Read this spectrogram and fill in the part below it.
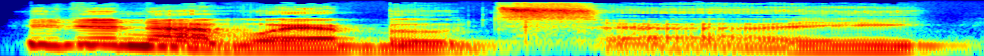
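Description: A man acting a blustering, slow-witted chief constable in a radio mystery. His voice is gravelly and husky, swinging widely in pitch as he speaks in plain, hesitant phrases. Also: huge pitch swings, a bit bright, heavily acted. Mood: baffled, impressed. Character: unimaginative, easily astonished male chief constable.

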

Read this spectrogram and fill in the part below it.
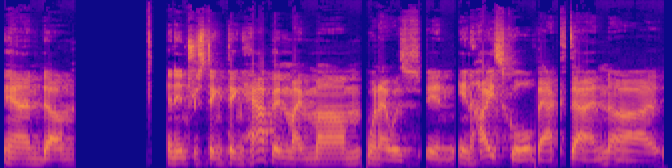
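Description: Male guest, Italian first language, bright tone, loose rambling delivery with fillers. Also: mid-range voice, a little slow, poor audio. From United States. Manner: rambling, relaxed, frequent ums and uhs. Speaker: interview guest, racing driver. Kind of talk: casual storytelling interview.

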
